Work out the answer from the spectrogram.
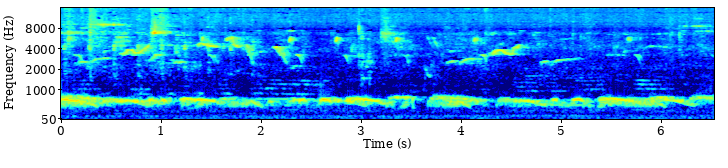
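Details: Dove cooing almost without pause in a bird-trapping setting: a dense run of low, rolling, slightly wavering coos, overlaid by scattered high twittering from other birds.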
